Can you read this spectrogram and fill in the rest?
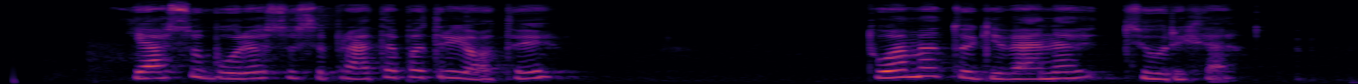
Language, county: Lithuanian, Vilnius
